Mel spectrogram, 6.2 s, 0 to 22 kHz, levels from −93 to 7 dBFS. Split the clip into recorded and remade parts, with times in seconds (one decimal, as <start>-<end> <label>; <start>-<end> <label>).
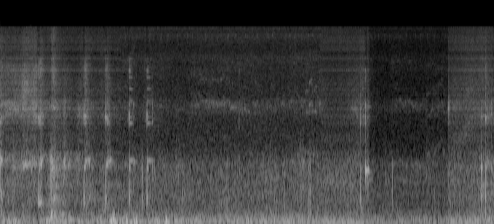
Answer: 0.0-1.5 remade; 1.5-4.0 recorded; 4.0-4.6 remade; 4.6-5.6 recorded; 5.6-6.2 remade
